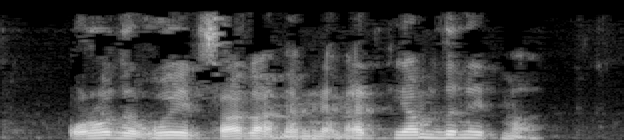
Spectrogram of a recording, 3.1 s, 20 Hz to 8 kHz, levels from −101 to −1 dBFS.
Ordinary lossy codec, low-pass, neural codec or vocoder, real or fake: MP3, 32 kbps; 7.2 kHz; vocoder, 22.05 kHz, 80 mel bands, HiFi-GAN; fake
